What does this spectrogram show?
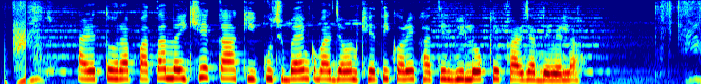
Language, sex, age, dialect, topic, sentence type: Bhojpuri, female, 18-24, Southern / Standard, banking, statement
